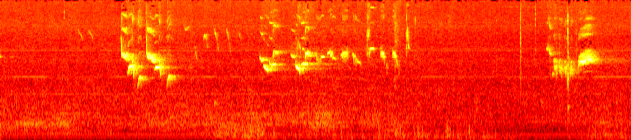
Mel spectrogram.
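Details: A wild Brown Thrasher sings short bursts of rich, varied whistled and chattering phrases, grouped in clusters a couple of seconds apart, over a low background rumble.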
